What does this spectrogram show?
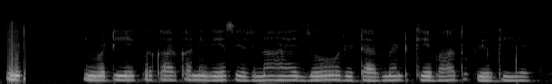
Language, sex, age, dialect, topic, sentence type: Hindi, female, 56-60, Awadhi Bundeli, banking, statement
